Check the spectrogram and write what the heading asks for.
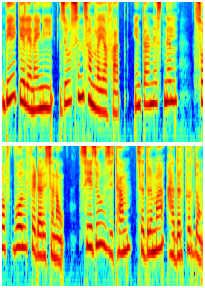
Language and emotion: Bodo, neutral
